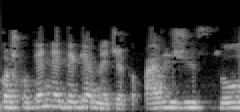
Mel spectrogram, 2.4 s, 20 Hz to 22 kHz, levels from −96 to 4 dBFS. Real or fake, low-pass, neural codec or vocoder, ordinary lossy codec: real; 10.8 kHz; none; MP3, 32 kbps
